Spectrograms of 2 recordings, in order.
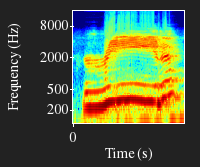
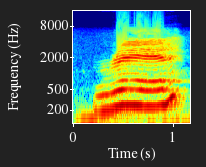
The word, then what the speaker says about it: read: with this one because the spelling is the same but the pronunciation is different read in present red in past okay right row ring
